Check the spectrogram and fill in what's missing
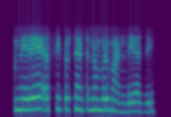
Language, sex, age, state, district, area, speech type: Punjabi, female, 18-30, Punjab, Mohali, urban, conversation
